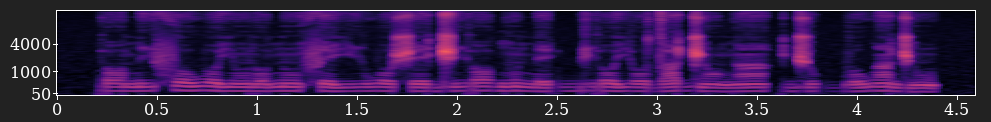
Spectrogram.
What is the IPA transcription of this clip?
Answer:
ɾ ɔ˨ n i˧ f o˧ w o˨ j ũ˨ ɾ o˧ n ũ˨ f e˨ j i˧ w o˨ ʃ e˧ d͡ʒ i˦ ɾ ɔ˦ ɡ ũ˦˨ n e˨˦ ɡ͡b i˦ ɾ o˦ j o˧ d a˦ d͡ʒ ɔ̃˧ ɡ ã˦ | d͡ʒ u˨ ɡ͡b o˨˦ w ã˦˨ d͡ʒ ũ˨

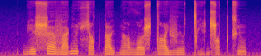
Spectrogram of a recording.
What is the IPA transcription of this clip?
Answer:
ɓ i ʂ ɐ v a ɡ ũ ç ɘ tˤ ɗ o i̯ b ɐ̃ i̯ ðˤ o ʂ dˤ i v ɨ u̯ ǀ i̤ ɖ͡ʐ ɛ tˤ t͡ɕ ũ

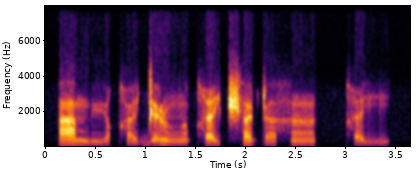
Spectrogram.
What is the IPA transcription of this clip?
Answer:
a˥ m yː˩ qʰ ʏ˩ ɟ ə̰˥ ɭ ũː˩ qʰ ḭ˥ t͡ʃʰ ɐ˥ ʈ ɐ˩ h ə̃˥ | qʰ ḭ˩

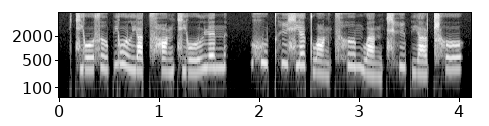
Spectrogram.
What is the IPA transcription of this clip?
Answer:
t͡ɕ j o˧˥ ʊ̯ s ɹ̩˧˥ p j o˥˩ ʊ̯ l j ä˧˥ t͡sʰ ɑ˧˥ ŋ t͡ɕ j o˧˥ ʊ̯ l ɥ ɛ˥ n | x u˥ t̪ʰ i˥˧ ɕ j ɛ˥˩ t̪ w ɑ˨˩ ŋ t͡sʰ ɹ̩˥ n̪ w a˨˩ n t͡ɕʰ i˥˩ p j ä˧˥ ʈ͡ʂʰ ɤ˥

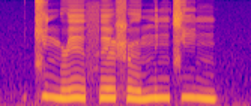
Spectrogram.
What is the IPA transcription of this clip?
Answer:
t͡ɕ y˥˨ n ɻ e˥˨ ɪ̯ f e˦ ɪ̯ ʂ ɻ̩˨˦ n̪ i˦ ŋ ɕ i˥˨ ŋ

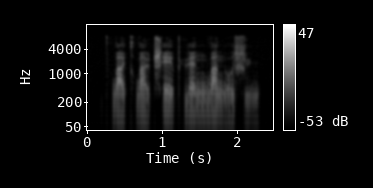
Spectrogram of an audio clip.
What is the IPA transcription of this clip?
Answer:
pʰ w a˥˨ ɪ̯ kʰ w a˥˨ ɪ̯ ʈ͡ʂʰ e˥˨ ɪ̯ pʰ ɥ ɛ˦ n n̪ w a˥˨ n o˥˨ ʊ̯ ɕ y˨˦ n

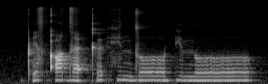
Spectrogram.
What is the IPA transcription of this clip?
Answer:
pʼ e z qʼ ɑ d æ ʔ kʼ ø ʔ fʲ u n d oː pʲ u n oː

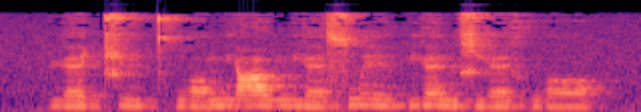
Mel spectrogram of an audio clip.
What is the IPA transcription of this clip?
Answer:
p ɥ ɛ˨˦ t͡ɕ y˨˩ t̪ʰ w ɔ˨˦ n̪ j ɑ˦ ʊ̯ n̪ j ɛ˨˩ s w e˥˨ ɪ̯ p j ɛ˥˨ n ɕ j ɛ˨˦ x w ɔ˨˩

